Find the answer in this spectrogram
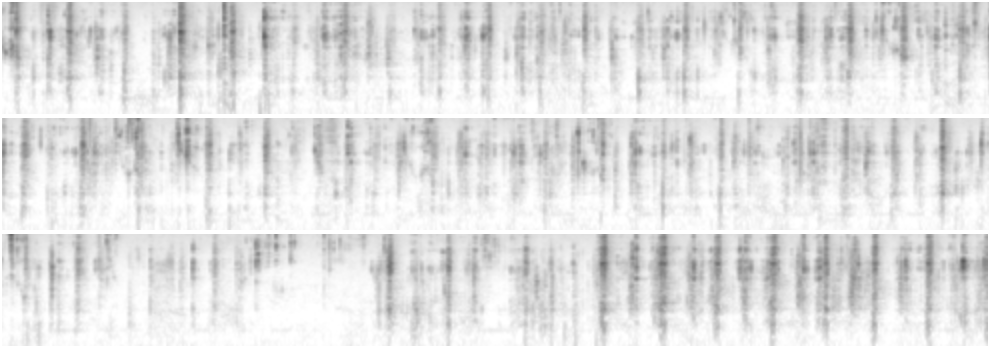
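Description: Close-miked chewing of raw tuna nigiri sushi: soft, wet, clicky mouth and lip sounds in quick succession. They thin out a little past the middle, then come thicker again near the end.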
